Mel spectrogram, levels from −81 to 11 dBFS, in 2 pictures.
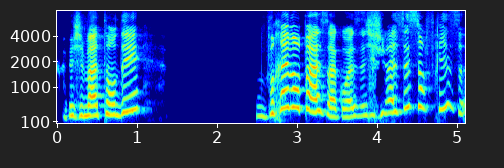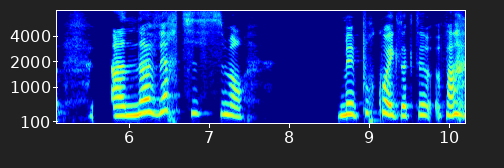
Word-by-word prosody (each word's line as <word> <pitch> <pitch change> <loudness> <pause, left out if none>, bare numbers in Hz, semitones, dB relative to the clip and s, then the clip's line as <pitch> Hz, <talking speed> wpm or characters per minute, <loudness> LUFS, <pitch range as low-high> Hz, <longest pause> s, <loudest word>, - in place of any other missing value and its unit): je 255 -1 -2
m'attendais 270 +6 +4 1.6
vraiment 440 - +5
pas 360 -4 +8
à - - -2
ça, 230 -8 +1
quoi! 220 +1 -3
C 255 +1 -9
je 270 - -6
suis 305 +4 -6
assez 340 +6 -1
surprise. 475 -1 -4 0.7
Un 250 +2 -1
avertissement. 320 - -5 1.2
Mais 280 +3 -2
pourquoi 320 +3 -4
exact 255 +1 -7 0.2
enfin? 255 0 -3
290 Hz, 105 wpm, -20 LUFS, 255-350 Hz, 1.6 s, pas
